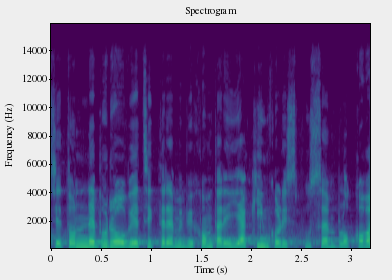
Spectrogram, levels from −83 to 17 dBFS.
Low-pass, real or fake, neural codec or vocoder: 14.4 kHz; real; none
